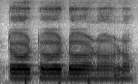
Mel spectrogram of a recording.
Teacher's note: इसमें जीवा तालु से लगती है, तालव्य कहते हैं। और ट वर्ग में मूर्धन, जिसमें जीवा मुख के ऊपर के भाग से लगती है, इसलिए इन्हें मूर्धन्य कहते हैं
